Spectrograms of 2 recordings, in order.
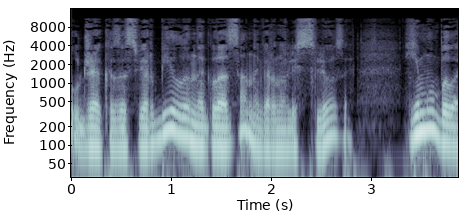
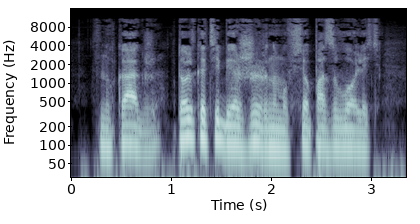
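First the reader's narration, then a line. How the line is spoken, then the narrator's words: Angry snapping. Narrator (Russian): зло огрызнулся кто-то из пассажиров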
